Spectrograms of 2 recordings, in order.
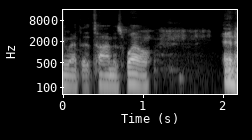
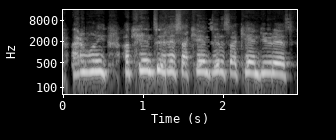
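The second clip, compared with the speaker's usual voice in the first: high, loud panicked wail; pleading, on the verge of tears; crying; 12 semitones higher, 7 dB louder than usual. Retold or imitated. Scared teammate in the boat, high tearful panic. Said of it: "started crying".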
